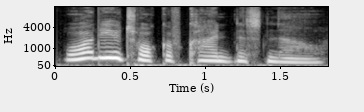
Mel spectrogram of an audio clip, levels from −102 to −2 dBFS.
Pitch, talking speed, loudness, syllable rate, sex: 230 Hz, 230 wpm, -14 LUFS, 4.8 syllables/s, female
